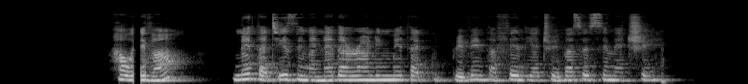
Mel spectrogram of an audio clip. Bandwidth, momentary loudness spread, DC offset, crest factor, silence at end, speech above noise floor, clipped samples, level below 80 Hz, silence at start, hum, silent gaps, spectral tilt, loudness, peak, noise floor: 11.5 kHz; 11 LU; under 0.1%; 18 dB; 0.75 s; 60 dB; under 0.1%; -62 dBFS; 1.15 s; none; none; -6 dB/octave; -21 LUFS; -4 dBFS; -80 dBFS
